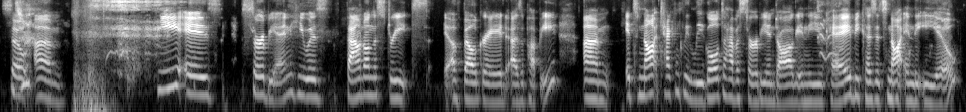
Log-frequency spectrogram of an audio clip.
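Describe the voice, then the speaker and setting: A woman's voice: lowish voice, unhurried, pushed and bright. A woman co-hosting a casual chat from her home office, rambling and laughing as she tells a story. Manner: rambling, laughing, lots of fillers and restarts. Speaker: podcast co-host.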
